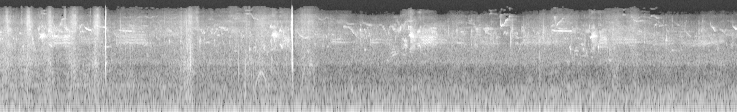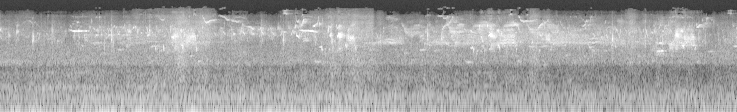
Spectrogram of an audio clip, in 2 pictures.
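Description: Birds chirping again and again over a steady low rumble, with two sharp clicks about two and six seconds in.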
